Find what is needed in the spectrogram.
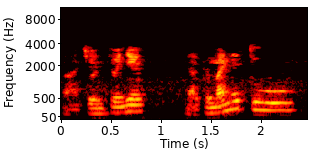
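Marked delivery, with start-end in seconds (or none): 1.3-2.3 "Nak ke mana tu?" lifted high toward the end; rising question intonation. Shown as a demonstration. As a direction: raise the pitch on "mana tu" to show it's a question. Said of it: "yang menaik di hujung dia". (nada tanya "Nak ke mana tu?" menaik di hujung)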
